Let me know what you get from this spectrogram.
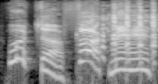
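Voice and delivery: high, loud, slow mock wail; hammed-up indignant monster; outraged beast. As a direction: yell it like a monster being burned. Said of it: "The beast is like".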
